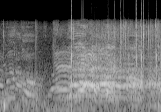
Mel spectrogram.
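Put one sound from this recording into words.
A group of people cheers loudly as a goal is scored.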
